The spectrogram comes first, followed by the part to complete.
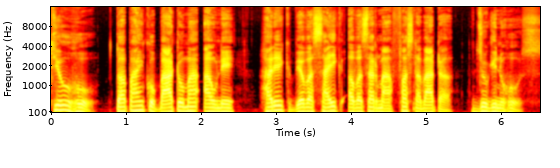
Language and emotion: Nepali, neutral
